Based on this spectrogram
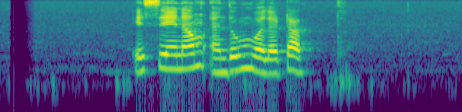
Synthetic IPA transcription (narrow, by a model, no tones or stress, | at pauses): eseːnamæ̃nd̪umʋələʈat̪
